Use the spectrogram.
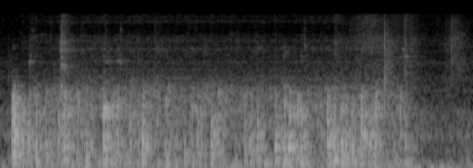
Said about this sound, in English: Give me one second. I had to hit my hookah.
